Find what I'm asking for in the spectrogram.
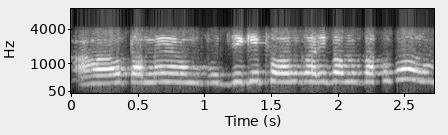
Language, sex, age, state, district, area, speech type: Odia, female, 30-45, Odisha, Khordha, rural, conversation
